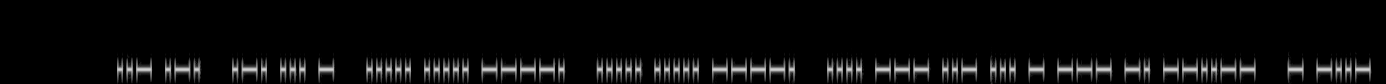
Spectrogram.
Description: Morse code, heard as a keyed tone, about 25 wpm, 700 Hz. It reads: UR RST 559 559 HOUSTON, TX
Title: K1USN SST QSO Practice 25wpm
